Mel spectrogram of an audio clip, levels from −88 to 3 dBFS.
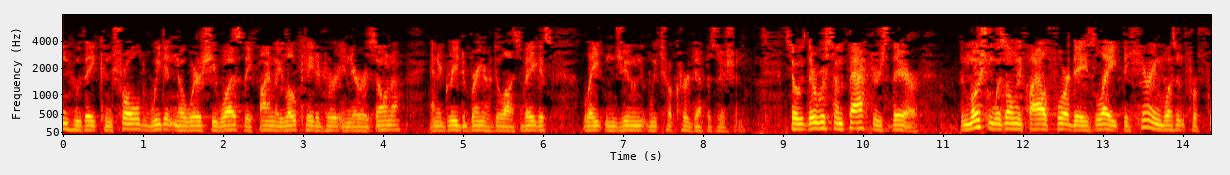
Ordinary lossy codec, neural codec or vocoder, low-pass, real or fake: MP3, 24 kbps; codec, 16 kHz, 8 kbps, FreqCodec, smaller model; 7.2 kHz; fake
